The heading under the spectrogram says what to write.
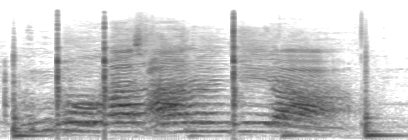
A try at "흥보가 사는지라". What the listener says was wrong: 사는지라 하면 안 되고 지라 지라 불러내려야지 지라 이렇게 운봉 함양 두 얼품에 흥보가 사는지라 이렇게 하나 둘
